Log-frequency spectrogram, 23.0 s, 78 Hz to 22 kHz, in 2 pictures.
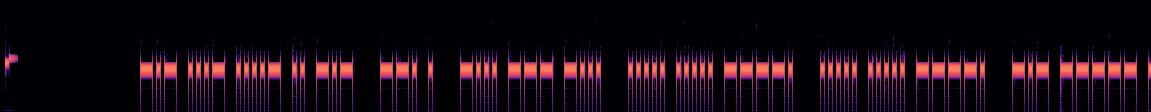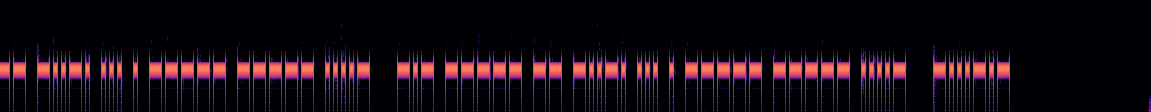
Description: Morse code, heard as a keyed tone, about 30 wpm, 690 Hz. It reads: KV4IK GE BOB 559 559 K0M/SE004 K0M/SE004 <BK>
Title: SOTA QSO Practice 30wpm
